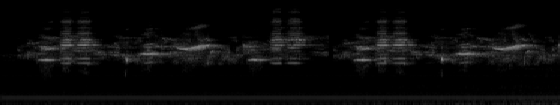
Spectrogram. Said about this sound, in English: The i'iwi sing a huge repertoire of songs, the most famous of which sounds a bit like a squeaky gate.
